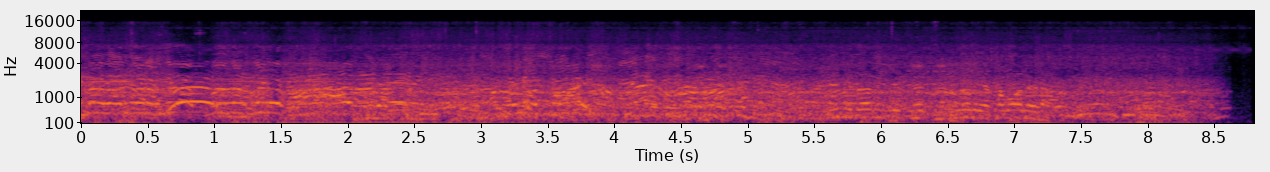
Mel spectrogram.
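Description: A large crowd of men and women shouts and talks loudly outdoors.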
